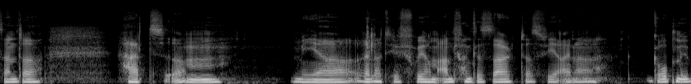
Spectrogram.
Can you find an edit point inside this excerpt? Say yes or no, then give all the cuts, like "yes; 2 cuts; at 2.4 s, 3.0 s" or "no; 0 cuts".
no; 0 cuts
